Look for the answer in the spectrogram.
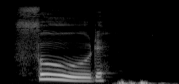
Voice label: "food", English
